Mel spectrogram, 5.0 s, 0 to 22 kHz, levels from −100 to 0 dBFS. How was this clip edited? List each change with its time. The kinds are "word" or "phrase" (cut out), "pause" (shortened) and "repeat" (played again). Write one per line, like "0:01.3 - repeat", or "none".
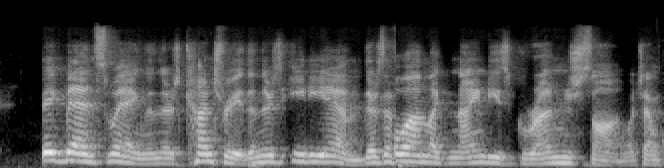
0:03.0 - word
